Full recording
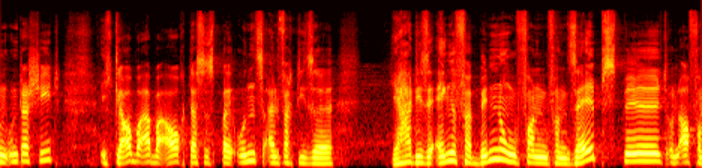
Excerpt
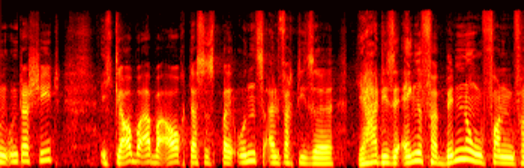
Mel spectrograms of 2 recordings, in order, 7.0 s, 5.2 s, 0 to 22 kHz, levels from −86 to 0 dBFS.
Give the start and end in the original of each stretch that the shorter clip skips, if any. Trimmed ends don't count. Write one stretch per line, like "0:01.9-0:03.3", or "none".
0:03.5-0:03.8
